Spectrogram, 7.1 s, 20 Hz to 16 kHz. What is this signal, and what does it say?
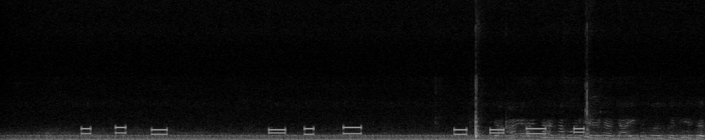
DTMF, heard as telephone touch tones, dialled by hand, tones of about 140 ms, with the noise inside a car. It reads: 591 726 1750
